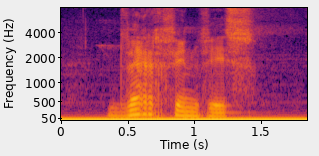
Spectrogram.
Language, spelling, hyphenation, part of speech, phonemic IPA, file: Dutch, dwergvinvis, dwerg‧vin‧vis, noun, /ˈdʋɛrxˌfɪn.vɪs/, Nl-dwergvinvis.ogg
- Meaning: northern minke whale, common minke whale, Balaenoptera acutorostrata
